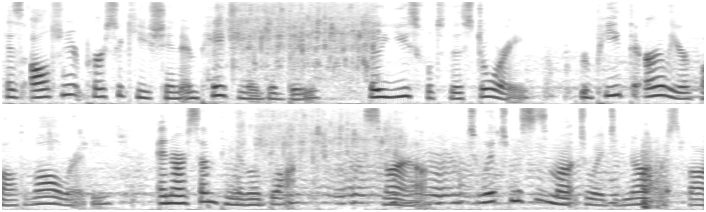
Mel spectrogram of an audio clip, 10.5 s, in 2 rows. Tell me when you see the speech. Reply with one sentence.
You can hear the speech from 0.0 to 10.5 s.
